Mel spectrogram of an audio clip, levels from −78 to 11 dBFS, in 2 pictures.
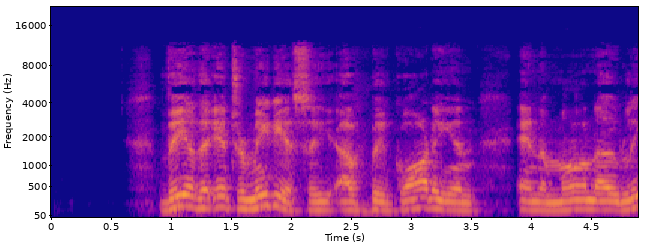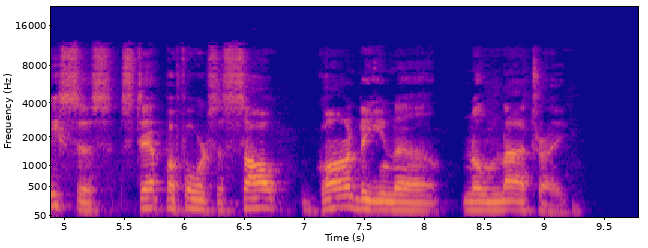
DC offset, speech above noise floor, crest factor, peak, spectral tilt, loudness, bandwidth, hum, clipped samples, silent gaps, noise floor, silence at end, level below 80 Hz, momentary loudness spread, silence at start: under 0.1%; 58 dB; 16 dB; -2 dBFS; -4 dB/octave; -18 LUFS; 12.5 kHz; none; under 0.1%; none; -76 dBFS; 0.5 s; -56 dBFS; 10 LU; 0.7 s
